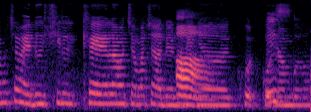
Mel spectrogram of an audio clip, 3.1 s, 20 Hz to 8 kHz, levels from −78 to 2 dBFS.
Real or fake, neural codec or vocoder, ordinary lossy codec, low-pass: real; none; MP3, 64 kbps; 7.2 kHz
